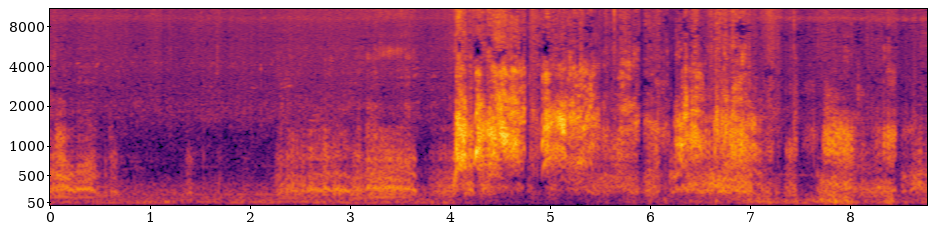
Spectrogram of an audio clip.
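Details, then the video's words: Puppies squabbling while eating, angry growls rising into dense snarling and yapping, a busy tangle of overlapping low rumbles and higher sharp cries. "Puppy fighting, puppies eating and angry"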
